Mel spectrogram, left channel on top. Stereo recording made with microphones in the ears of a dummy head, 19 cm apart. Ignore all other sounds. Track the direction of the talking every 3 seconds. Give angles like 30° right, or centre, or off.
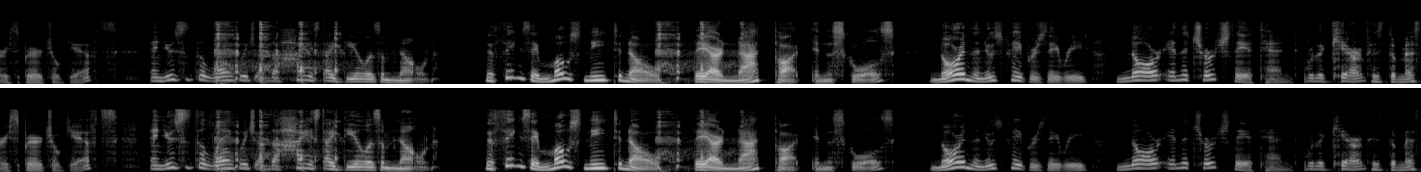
70° right, 50° right, 20° left, 60° left, 70° left.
